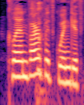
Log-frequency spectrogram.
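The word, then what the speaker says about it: Llanfairpwllgwyngyll: The W's are pronounced just like normal U's.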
